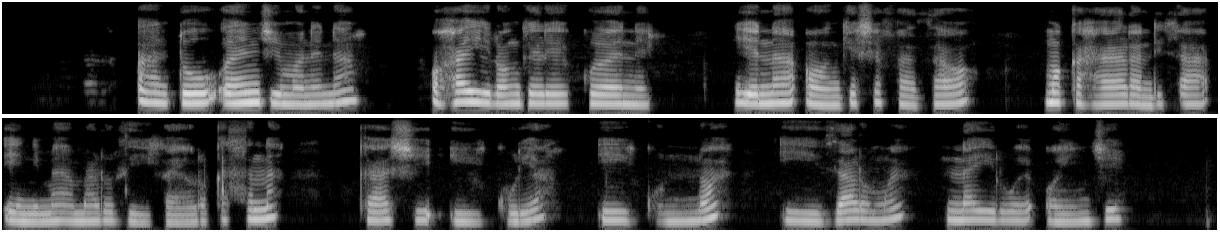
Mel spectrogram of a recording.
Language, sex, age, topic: Oshiwambo, male, 18-24, finance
